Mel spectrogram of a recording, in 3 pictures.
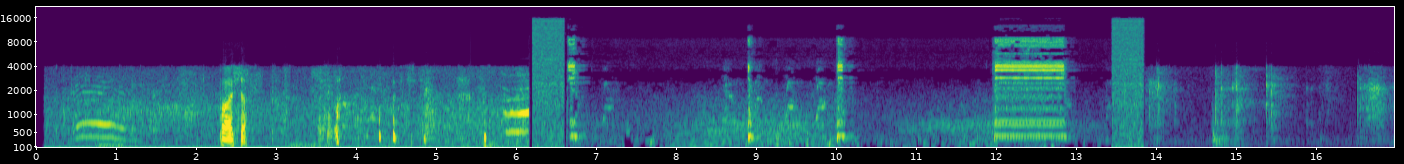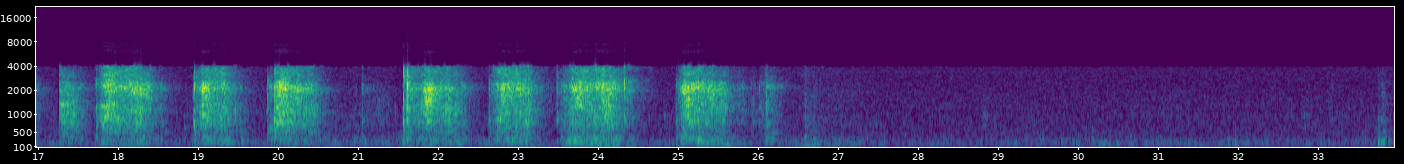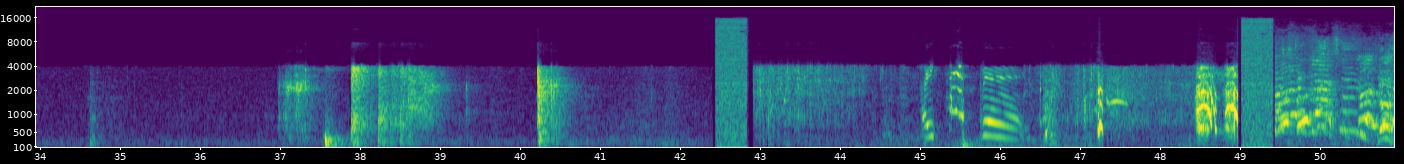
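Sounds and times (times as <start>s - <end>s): burst of noise: 0.2s - 8.0s, 13.4s - 13.9s, 49.0s - 49.9s
car horn: 6.0s - 7.0s, 8.4s - 13.8s.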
